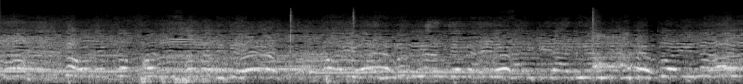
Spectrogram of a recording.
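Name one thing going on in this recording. A man chants loudly into a microphone.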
